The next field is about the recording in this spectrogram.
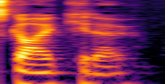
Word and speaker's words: Sky Kid: I think it's just pronounced Sky Kiddo mm. – in Japanese.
